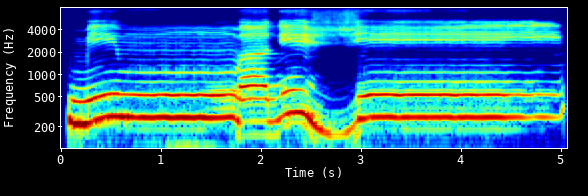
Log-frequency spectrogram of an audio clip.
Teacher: اب ہم یا کو یا مشدد کے ساتھ ملائیں گے بھی اور غنہ بھی کریں گے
